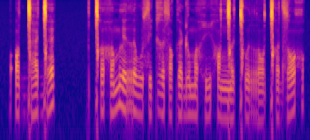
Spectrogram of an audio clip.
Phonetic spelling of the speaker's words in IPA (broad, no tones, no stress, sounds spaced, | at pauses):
ʔ ɒ d ɡ͡ǀ æ ɡ͡ǀ ɛ | ǀʰ ʌ h ʌ m l ɪ r ə β u s i k ɣ ə s ɒ k ɜ ɖ ʊ m ʌ h i h ɒ ŋ͡ǀ ə ǀʰ ʊ r ɔ ǀʰ ʌ d z ɔ x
